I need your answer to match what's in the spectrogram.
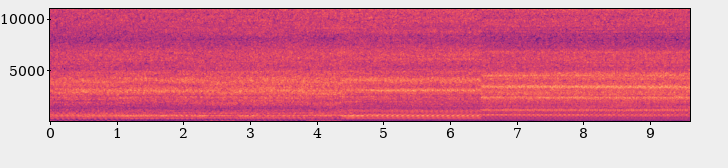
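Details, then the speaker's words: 1971 HQ Holden Monaro engine before its first start, oil pump primed with a drill: a steady whir that shifts pitch as the load changes. Oil reaches one side at 60 psi, which is good. "So that's the oil up on one side and we get 60 psi, so that's all good."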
